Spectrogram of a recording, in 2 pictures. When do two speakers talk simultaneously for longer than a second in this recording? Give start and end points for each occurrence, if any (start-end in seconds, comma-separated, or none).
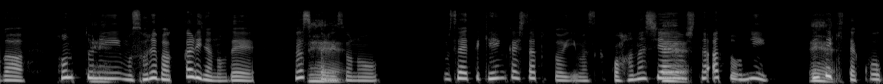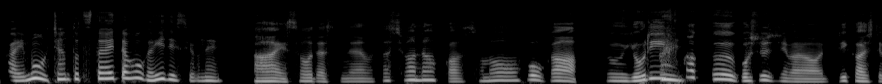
none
